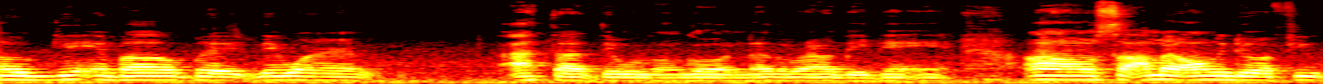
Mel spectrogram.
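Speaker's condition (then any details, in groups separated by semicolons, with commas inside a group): No condition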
